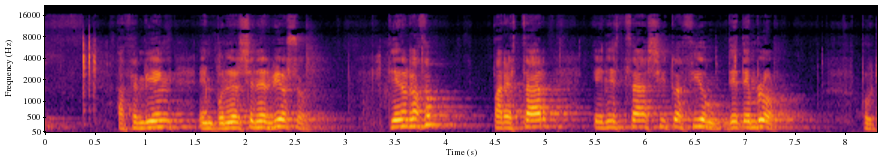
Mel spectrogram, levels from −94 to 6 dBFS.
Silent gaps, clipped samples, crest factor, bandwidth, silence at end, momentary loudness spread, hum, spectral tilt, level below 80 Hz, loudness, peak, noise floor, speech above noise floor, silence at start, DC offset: none; under 0.1%; 16 dB; 16.5 kHz; 0 s; 16 LU; none; -6 dB/octave; -62 dBFS; -15 LUFS; 0 dBFS; -49 dBFS; 35 dB; 0.05 s; under 0.1%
